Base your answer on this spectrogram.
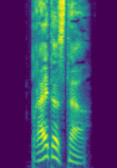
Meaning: inflection of breit: 1. strong/mixed nominative masculine singular superlative degree 2. strong genitive/dative feminine singular superlative degree 3. strong genitive plural superlative degree
- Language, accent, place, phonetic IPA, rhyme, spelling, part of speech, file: German, Germany, Berlin, [ˈbʁaɪ̯təstɐ], -aɪ̯təstɐ, breitester, adjective, De-breitester.ogg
